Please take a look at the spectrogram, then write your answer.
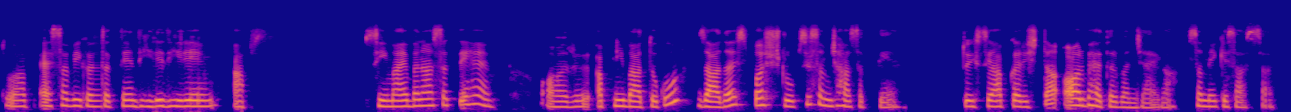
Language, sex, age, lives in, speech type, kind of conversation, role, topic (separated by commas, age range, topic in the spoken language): Hindi, female, 25-29, India, conversation, advice, advisor, मैं नए रिश्ते में सही सीमाएँ कैसे तय करूँ?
